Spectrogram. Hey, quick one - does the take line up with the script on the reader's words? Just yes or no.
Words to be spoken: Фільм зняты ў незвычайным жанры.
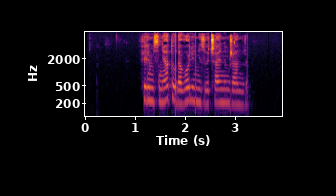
no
